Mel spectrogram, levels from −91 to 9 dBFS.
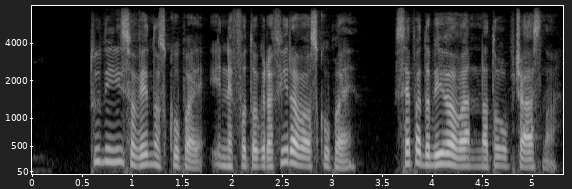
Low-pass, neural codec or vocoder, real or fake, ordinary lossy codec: none; none; real; none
